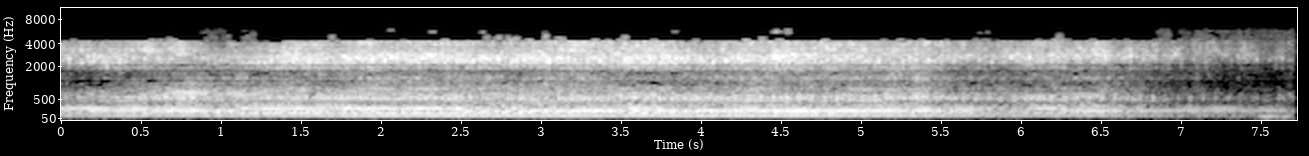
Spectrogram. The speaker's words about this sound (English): They're getting away in an autogyro. Look, up there.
